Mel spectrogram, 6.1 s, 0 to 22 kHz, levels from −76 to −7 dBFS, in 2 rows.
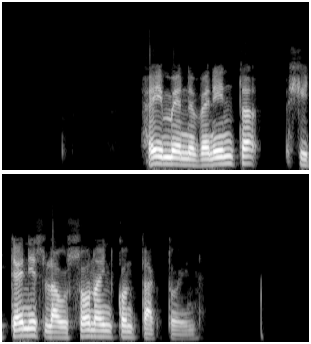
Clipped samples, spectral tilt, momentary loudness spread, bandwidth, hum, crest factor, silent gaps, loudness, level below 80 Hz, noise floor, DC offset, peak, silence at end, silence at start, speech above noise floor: under 0.1%; -8 dB/octave; 14 LU; 5.2 kHz; none; 16 dB; 2.64-2.83 s; -14 LUFS; -60 dBFS; -77 dBFS; under 0.1%; 0 dBFS; 1.15 s; 1.4 s; 63 dB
